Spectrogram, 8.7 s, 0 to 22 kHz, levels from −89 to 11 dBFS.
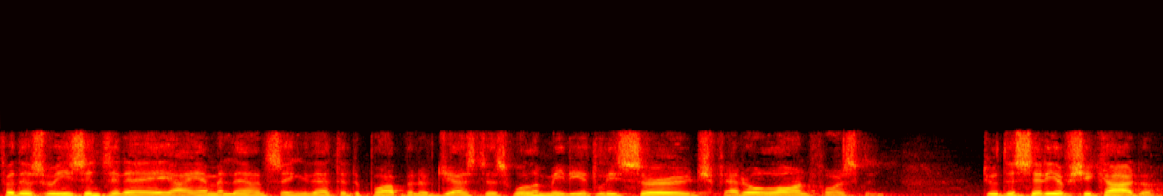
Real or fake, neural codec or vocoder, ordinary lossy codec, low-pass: fake; codec, 24 kHz, 0.9 kbps, WavTokenizer, medium speech release version 2; AAC, 48 kbps; 7.2 kHz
